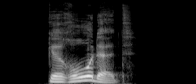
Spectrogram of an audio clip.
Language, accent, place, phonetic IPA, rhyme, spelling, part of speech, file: German, Germany, Berlin, [ɡəˈʁoːdət], -oːdət, gerodet, verb, De-gerodet.ogg
- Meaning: past participle of roden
